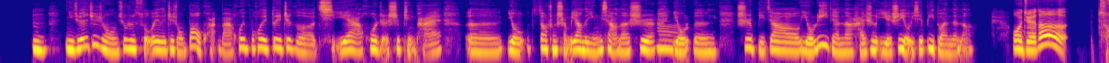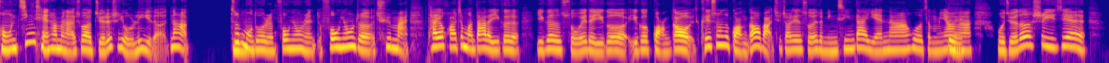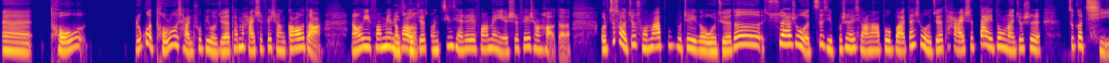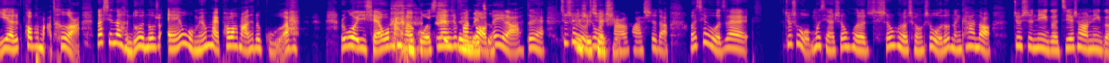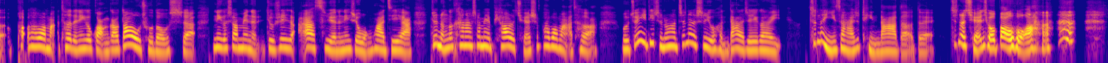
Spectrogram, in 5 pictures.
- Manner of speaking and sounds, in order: laugh; other background noise; joyful: "真的全球爆火啊"; laugh
- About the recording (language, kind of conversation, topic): Chinese, podcast, 你怎么看待“爆款”文化的兴起？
